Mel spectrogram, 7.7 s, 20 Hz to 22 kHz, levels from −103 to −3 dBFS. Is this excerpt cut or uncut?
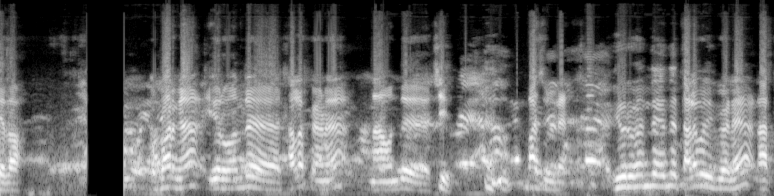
cut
